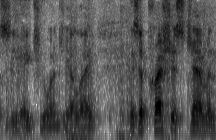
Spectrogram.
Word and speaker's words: Khyongla: To all other people and all the monks in Dayab, the name of Lama Khyongla, pronounced Chungla, Chungla, is a precious gem in the crown of the Buddhist faith, and you are his reincarnation.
